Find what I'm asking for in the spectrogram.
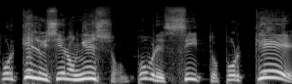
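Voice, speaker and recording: A man speaks at a moderate pace with very wide pitch swings, in a very clean recording with a silent background and a dry, close sound with no echo. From Peruvian Amazon (Yurimaguas, Pucallpa), then Lima from 14. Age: 60s. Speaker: visiting preacher. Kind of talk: sermon.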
